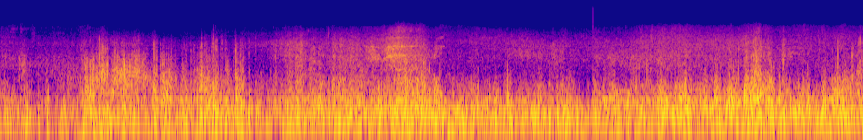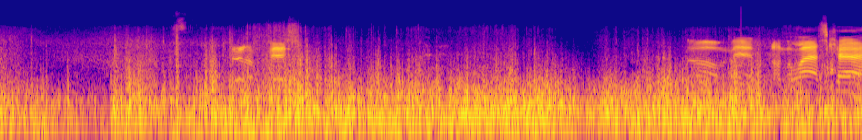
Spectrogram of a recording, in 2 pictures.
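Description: Strong wind buffeting the camera microphone: a continuous heavy low rumble that swells and dips slightly, briefly easing just before the middle.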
